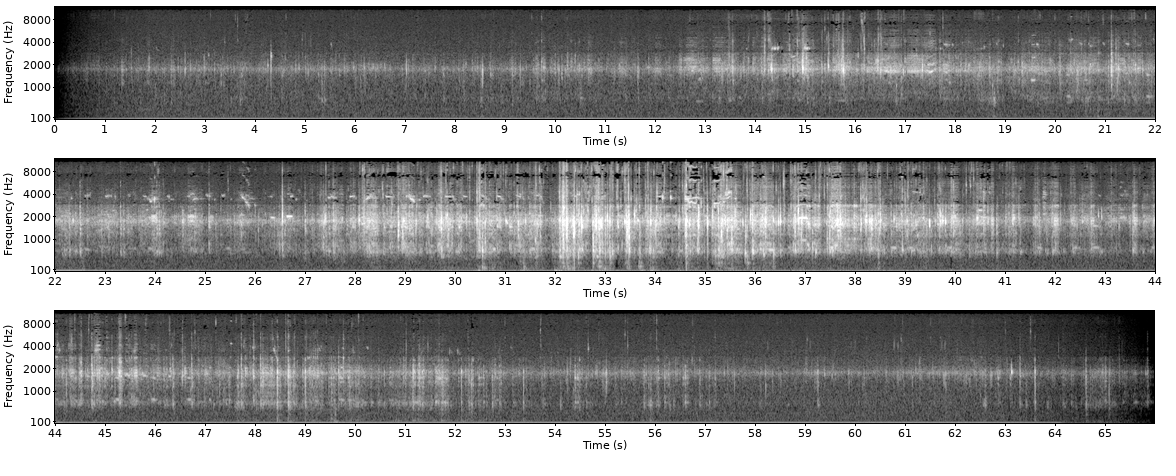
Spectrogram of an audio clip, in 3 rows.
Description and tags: Hydrophone Newport Wetlands Pontoon Movement 01
This is a collection of sounds gathered from the Newport Wetlands Nature Reserve in Newport, UK.
I had the chance to borrow a hydrophone microphone from a very generous and helpful friend of mine.
There is quite a bit of high frequency hissing where I had to boost the gain to get a decent signal, but on a few (I thought I had broken the microphone) you can also hear the power line hum. It was a surprise to hear!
